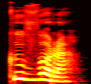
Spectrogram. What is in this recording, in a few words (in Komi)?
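"кыв-вора", Komi, female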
